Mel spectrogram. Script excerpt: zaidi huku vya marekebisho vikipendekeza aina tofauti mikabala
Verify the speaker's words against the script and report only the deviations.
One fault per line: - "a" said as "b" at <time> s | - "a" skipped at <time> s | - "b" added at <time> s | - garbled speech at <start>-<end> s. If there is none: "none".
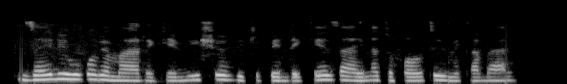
none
